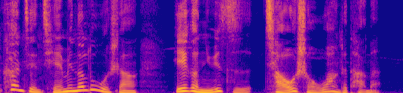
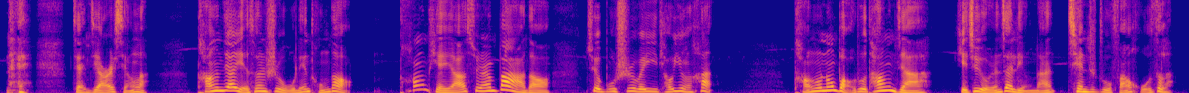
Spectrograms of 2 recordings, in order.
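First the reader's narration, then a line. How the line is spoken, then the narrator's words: Slight smile. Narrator (Chinese): 娄迪飞微微一笑说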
